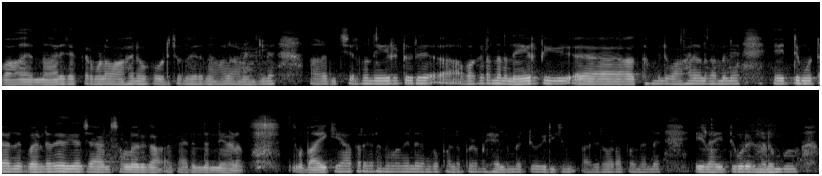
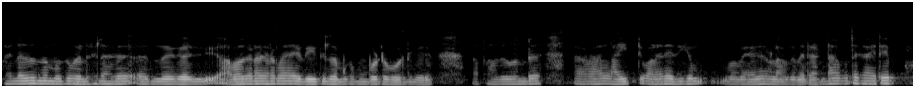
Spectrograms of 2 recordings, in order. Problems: low volume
